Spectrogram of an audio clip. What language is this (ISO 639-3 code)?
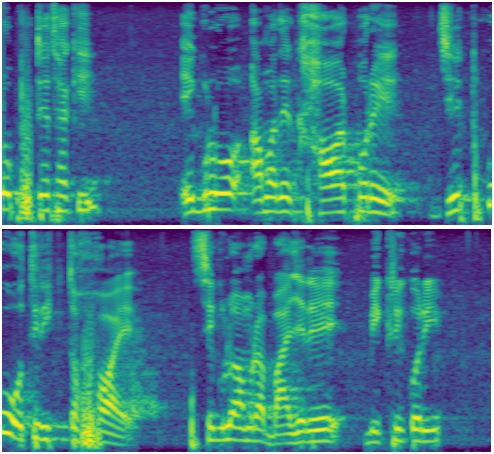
ben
